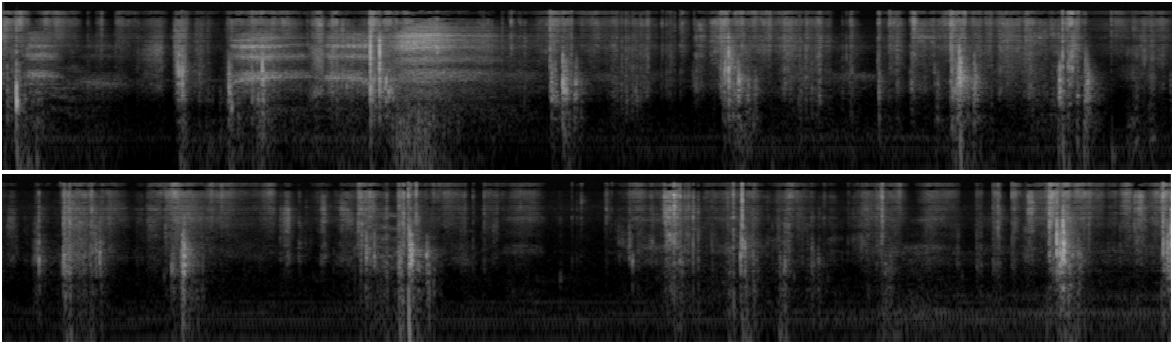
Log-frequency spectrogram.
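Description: Pages of a large art book being turned by hand, one after another: a short, crisp paper rustle and flap with each turn, every second or two, with a longer rustle a few seconds in.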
